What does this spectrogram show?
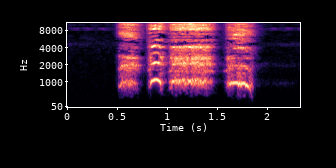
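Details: Four-part junglefowl crow, brief and hoarse, its second note rising sharply and its last syllable dropping away, nothing else audible.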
